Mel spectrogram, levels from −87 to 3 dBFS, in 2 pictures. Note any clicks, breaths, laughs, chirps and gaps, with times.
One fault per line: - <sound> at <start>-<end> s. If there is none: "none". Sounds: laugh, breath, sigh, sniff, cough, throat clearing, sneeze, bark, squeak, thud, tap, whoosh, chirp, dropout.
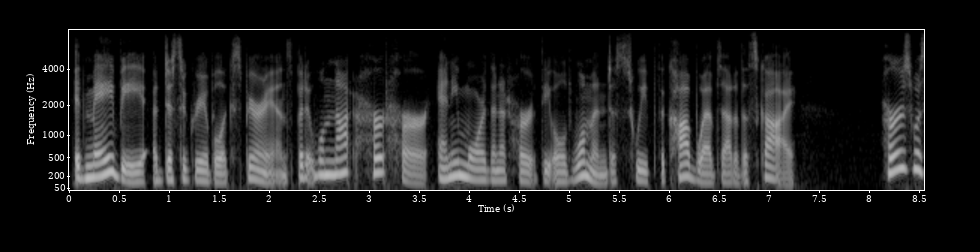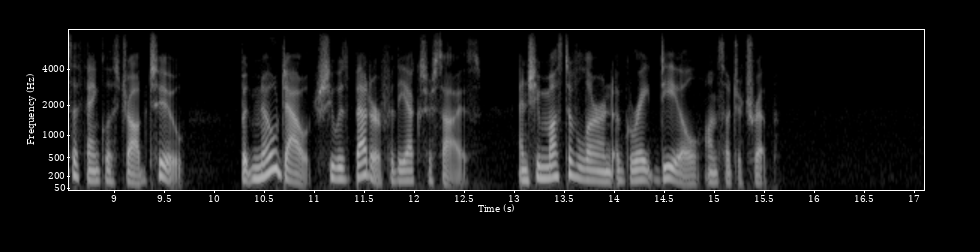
none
